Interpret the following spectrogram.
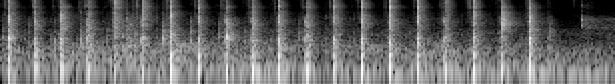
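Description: A deck of tarot cards being shuffled by hand: a steady run of light card snaps, about four a second, stopping shortly before the end.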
